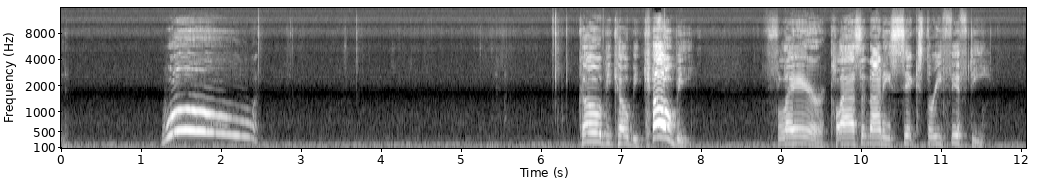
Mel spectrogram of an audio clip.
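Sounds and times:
low room hum: 0:00.0 - 0:12.0
man cheering woo: 0:01.3 - 0:02.5
faint clicks: 0:05.2 - 0:06.4.

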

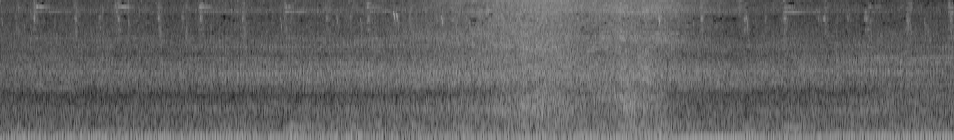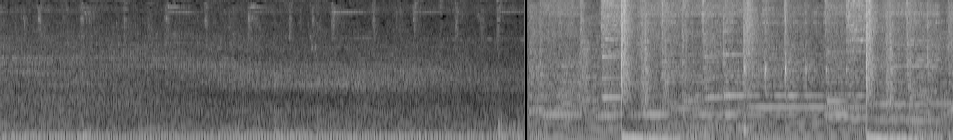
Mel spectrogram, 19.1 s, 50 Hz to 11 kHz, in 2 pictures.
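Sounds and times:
car engine and tyres rumble: 0:00.0 - 0:19.0
rushing noise: 0:04.1 - 0:07.4.

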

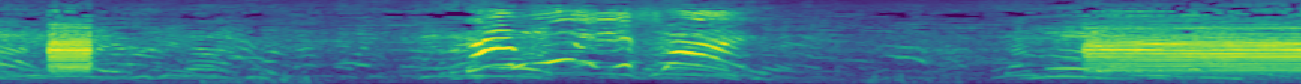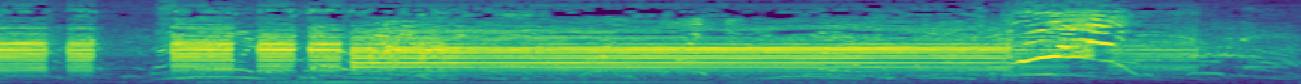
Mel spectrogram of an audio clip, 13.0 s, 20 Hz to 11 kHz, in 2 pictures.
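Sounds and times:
people's voices: 0:00.0 - 0:13.0
truck horn blaring: 0:05.4 - 0:12.7.

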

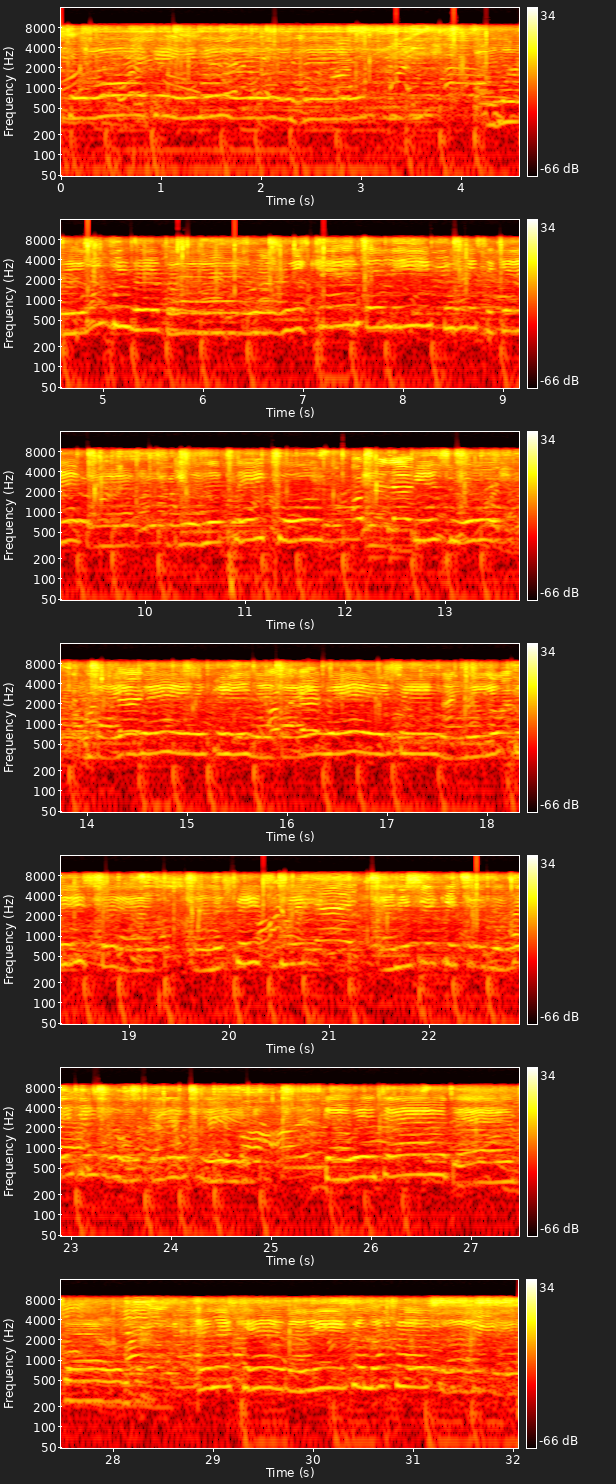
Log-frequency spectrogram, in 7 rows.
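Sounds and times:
girl singing into microphone: 0:00.0 - 0:32.0
pop backing track with drums: 0:00.0 - 0:32.0.

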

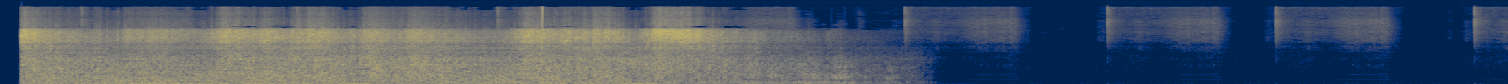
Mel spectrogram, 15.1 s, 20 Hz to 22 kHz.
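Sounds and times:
rumbling and crackling: 0:00.2 - 0:09.3.

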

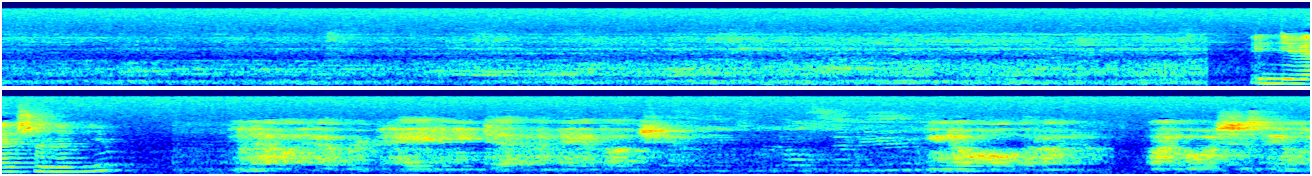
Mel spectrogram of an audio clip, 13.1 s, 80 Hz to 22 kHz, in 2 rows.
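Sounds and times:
low soundtrack drone: 0:00.0 - 0:06.0.

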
